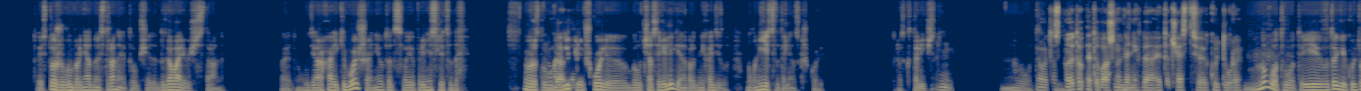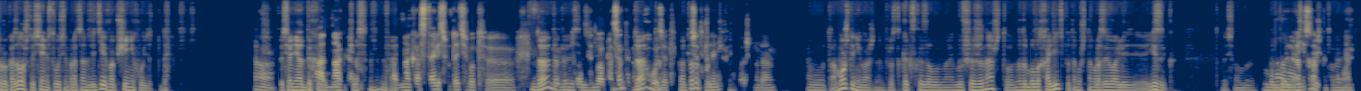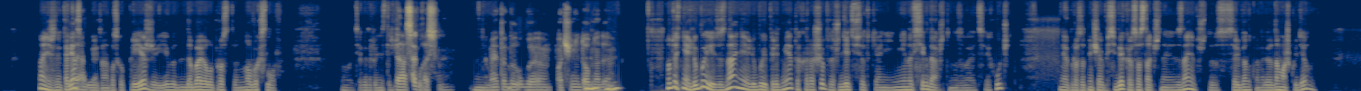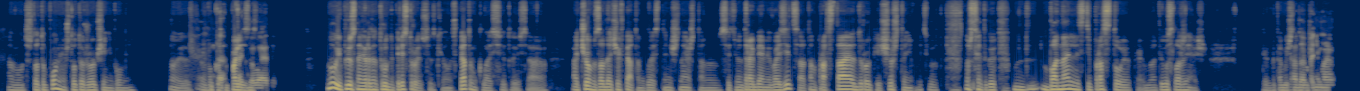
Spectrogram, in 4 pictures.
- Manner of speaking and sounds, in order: chuckle; chuckle; chuckle; tapping; other background noise; chuckle
- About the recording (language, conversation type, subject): Russian, unstructured, Что важнее в школе: знания или навыки?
